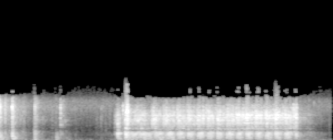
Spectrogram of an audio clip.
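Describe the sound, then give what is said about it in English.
A car's starter cranks the engine, which fails to catch: a steady run of rapid, even, rhythmic churning pulses lasting about two and a half seconds, preceded by a few sharp clicks and knocks. “Get in and push the starter again. Let's see what happens.”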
